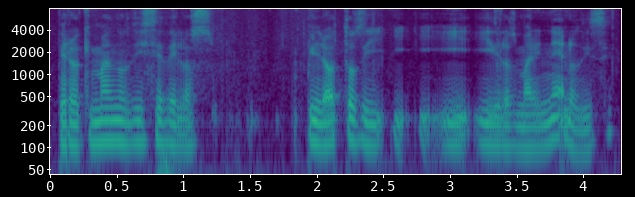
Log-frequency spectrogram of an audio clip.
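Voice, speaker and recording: A man's voice: lowish voice, little pitch movement, normal speed, gravelly, dark tone. A man preaching a sermon, explaining scripture verse by verse and often tagging lines with a questioning "no?". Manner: explanatory, asks rhetorical "¿no?" often.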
